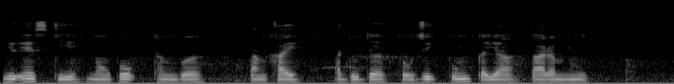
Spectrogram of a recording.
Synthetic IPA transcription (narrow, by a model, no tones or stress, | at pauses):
jueskinɔŋpɔk̚tʰɐŋbɐ | taŋkʰaj | ɐdudɐhɐwd͡ʒik̚puŋkɐjataɾɐmni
